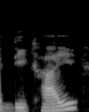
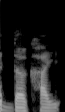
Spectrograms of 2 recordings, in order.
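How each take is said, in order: First: दिखाई with 'i' after द; correct pronunciation. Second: दखाई with 'a' after द; misread pronunciation. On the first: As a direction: say दिखाई, 'di-khai', as the corrected reading. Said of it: "इसे पढ़ा जाता है दहर्षी का दी". (दिखाई, 'द' पर छोटी इ के साथ) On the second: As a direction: say दखाई, 'da-khai', as the mistaken reading. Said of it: "अब इसे आप अच्छे से बोलिए". (दखाई, गलत उच्चारण में 'द' पर अ) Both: Shown as a demonstration.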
